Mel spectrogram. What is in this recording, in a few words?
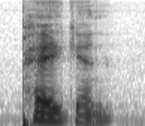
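"pagan", American English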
